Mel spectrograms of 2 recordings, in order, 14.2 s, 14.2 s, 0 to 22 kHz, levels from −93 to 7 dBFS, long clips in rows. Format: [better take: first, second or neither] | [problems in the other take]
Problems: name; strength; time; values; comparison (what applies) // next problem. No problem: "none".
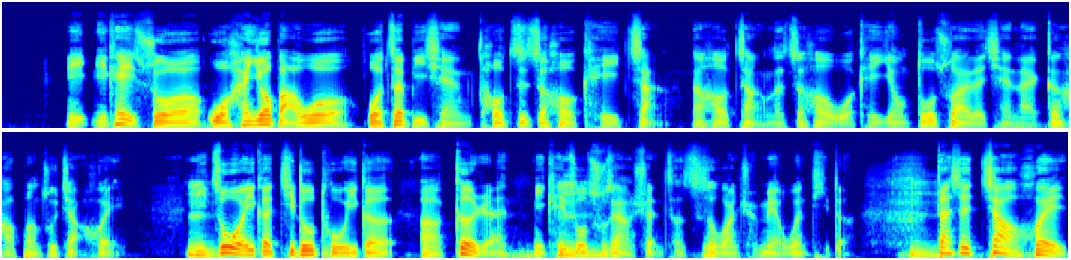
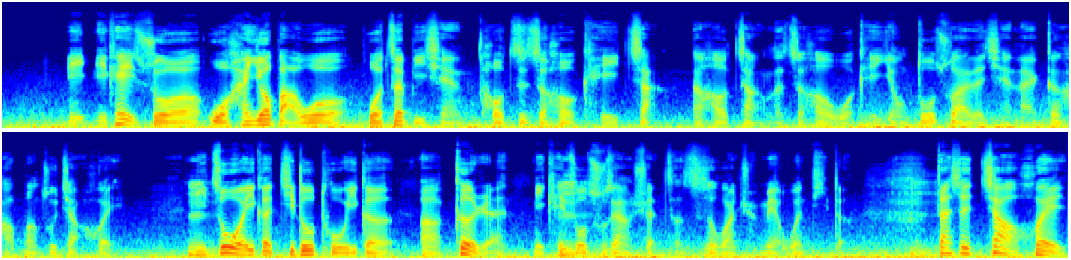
first | low rumble; faint; throughout; 20 dB below the speech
